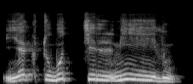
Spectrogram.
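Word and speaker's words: يكتب التلميذ: On va même pas prononcer le lam parce qu'il y a une lettre shamsiya. Yaktubutti. Yaktubut tilmidu.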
